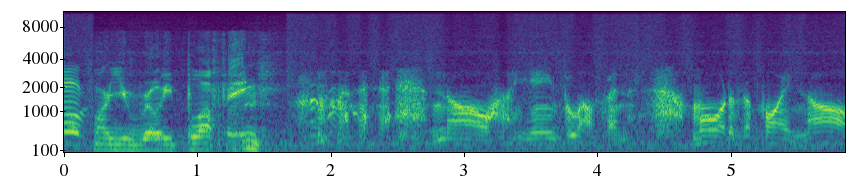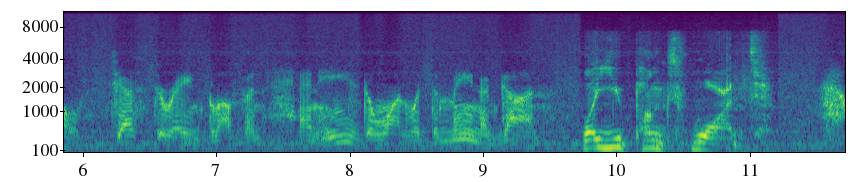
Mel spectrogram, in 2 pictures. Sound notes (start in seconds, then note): 1.6 chuckles evily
